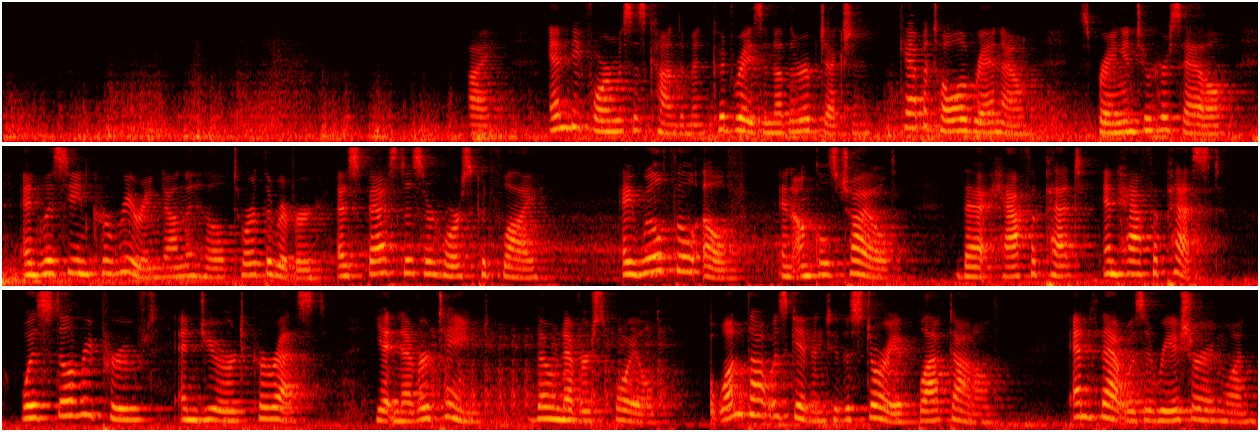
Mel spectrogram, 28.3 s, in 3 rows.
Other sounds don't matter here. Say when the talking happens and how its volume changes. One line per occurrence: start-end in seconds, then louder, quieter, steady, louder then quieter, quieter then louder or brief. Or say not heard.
3.5-28.2 steady.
